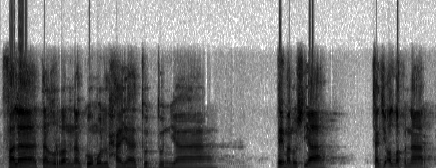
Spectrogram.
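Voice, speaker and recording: High-voiced animated preacher with a Javanese accent. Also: male voice, in a large hall. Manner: animated storytelling, mimics voices, mixes in local words. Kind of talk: sermon.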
